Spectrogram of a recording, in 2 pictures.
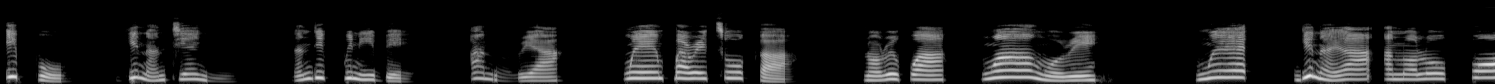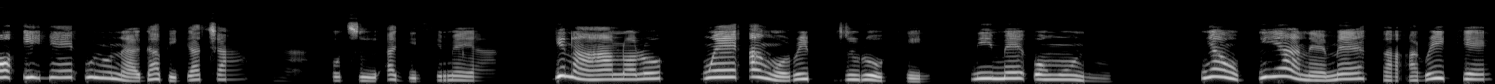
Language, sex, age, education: Igbo, female, 30-45, secondary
